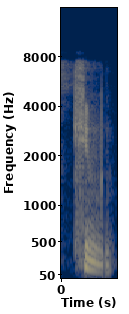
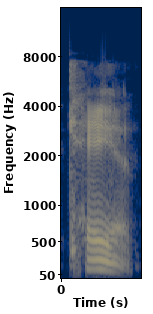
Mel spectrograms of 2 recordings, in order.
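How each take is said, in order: First: The word is short, low and reduced. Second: The word is full, clear and emphasized. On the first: The word is not an important part of the message. "pronounce it really short and low like this" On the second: The word is an important part of the message. "emphasize it, pronounce it really clear"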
